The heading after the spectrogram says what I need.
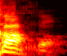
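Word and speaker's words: خ: lui, c'est la lettre Kha. Kha, je vais mettre ce symbole-là. K, H, avec un A grave. C'est juste pour vous dire, ça se prononce ici au niveau de la gorge. Ça fait Kha.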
